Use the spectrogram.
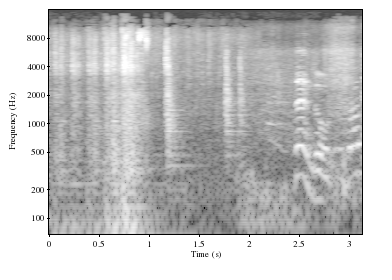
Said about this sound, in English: The lead man bangs on a door. After repeated bangs, an elderly woman comes to the door and he says, good afternoon.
